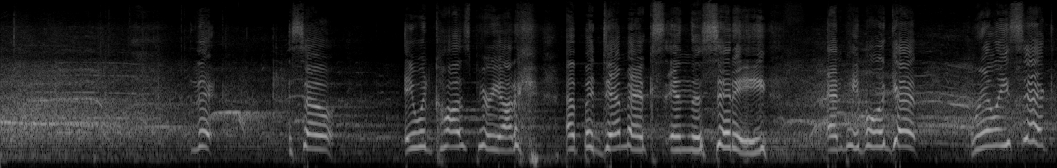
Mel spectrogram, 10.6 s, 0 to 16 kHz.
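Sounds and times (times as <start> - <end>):
live audience cheering and shouting: 0.0 - 3.3, 7.8 - 10.5
speech: 2.0 - 2.3, 2.9 - 3.4, 4.0 - 10.5.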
